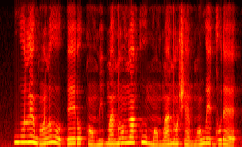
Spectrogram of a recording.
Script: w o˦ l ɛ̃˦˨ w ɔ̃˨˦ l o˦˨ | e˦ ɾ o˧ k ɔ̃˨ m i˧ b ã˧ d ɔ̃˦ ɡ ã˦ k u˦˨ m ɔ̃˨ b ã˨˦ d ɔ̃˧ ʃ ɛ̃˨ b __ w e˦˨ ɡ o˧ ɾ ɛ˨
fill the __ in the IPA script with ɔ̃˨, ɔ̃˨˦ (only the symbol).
ɔ̃˨˦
